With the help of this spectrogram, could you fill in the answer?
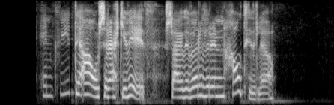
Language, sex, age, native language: Icelandic, female, 20-29, Icelandic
